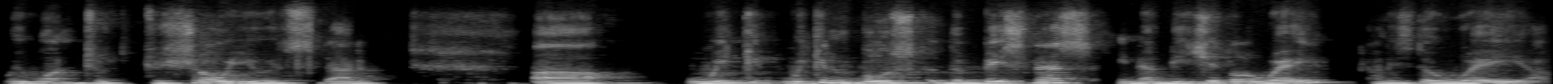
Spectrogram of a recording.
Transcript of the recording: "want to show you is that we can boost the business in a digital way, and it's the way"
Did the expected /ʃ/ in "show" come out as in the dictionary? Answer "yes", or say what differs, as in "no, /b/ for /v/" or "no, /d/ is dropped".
yes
